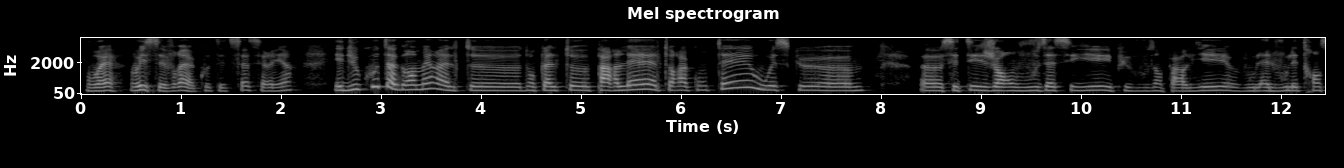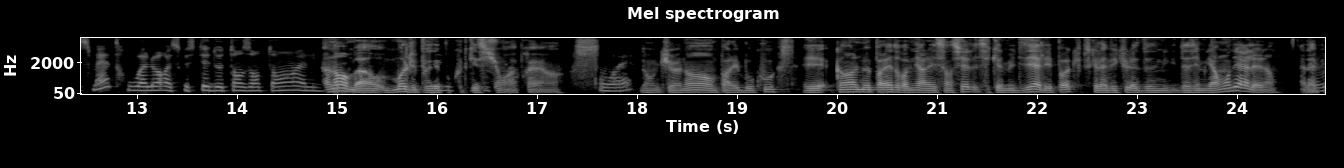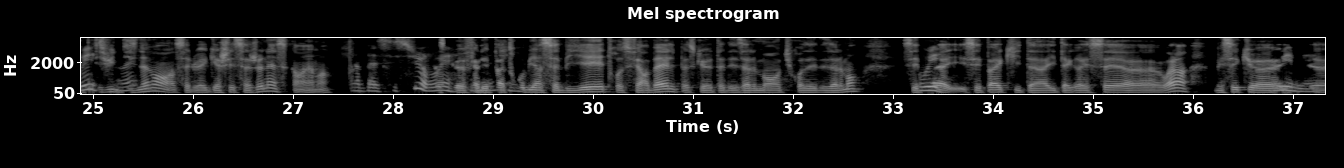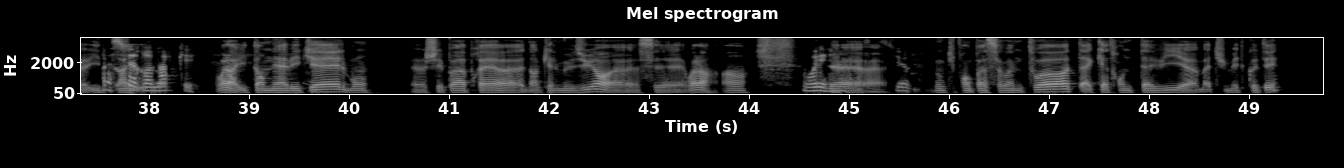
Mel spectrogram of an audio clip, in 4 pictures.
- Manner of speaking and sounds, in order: chuckle
- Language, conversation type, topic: French, podcast, Quel rôle les aînés jouent-ils dans tes traditions ?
